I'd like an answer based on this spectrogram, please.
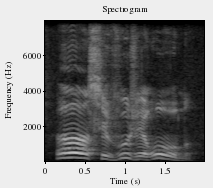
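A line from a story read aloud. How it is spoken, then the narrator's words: Exclaiming. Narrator (French): s'écria Paul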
